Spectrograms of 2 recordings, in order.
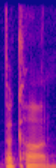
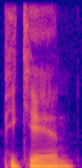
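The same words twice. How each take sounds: First: "pecan" with a reduced first syllable and broad AH; "pecan" as puh-KAHN. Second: "pecan" drawn out as PEE-CAN, short A. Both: Shown as a demonstration. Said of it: "Those are different".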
